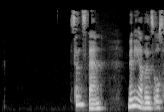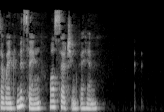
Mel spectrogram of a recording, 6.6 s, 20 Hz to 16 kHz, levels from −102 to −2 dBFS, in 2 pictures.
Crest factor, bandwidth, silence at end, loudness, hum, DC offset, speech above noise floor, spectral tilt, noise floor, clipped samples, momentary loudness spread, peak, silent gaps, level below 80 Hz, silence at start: 18 dB; 11.5 kHz; 1.35 s; -26 LUFS; none; under 0.1%; 63 dB; -4.5 dB/octave; -89 dBFS; under 0.1%; 8 LU; -10 dBFS; none; -70 dBFS; 1.4 s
